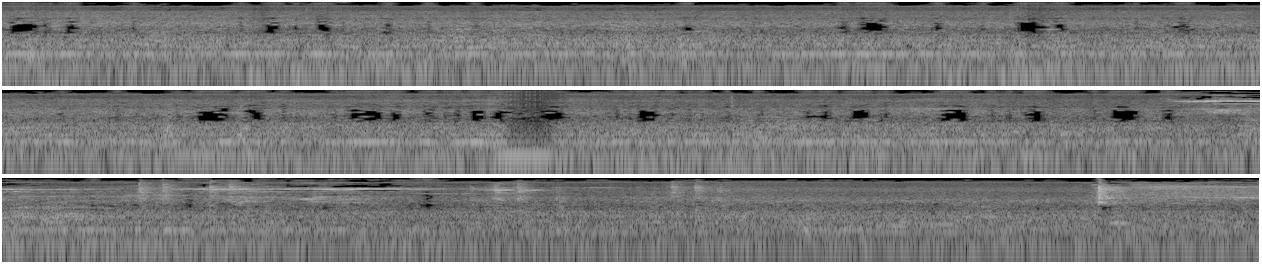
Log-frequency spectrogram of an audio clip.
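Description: A train engine rumbles steadily as the train rolls along the track.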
